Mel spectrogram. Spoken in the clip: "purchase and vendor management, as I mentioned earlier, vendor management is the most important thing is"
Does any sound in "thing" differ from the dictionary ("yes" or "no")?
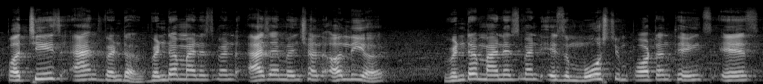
yes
